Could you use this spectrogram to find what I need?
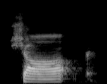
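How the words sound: The R is dropped, leaving an open vowel. "in British English, we leave it open"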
